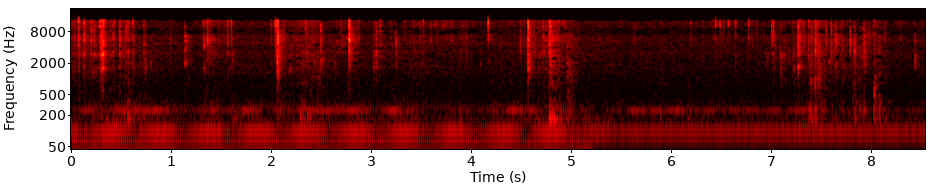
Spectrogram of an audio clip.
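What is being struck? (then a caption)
Bar of soap cut with a knife blade. A solid, pale green rectangular bar of soap, held in the palm, is sliced and scraped with a utility knife blade. The result is a series of quiet, crisp scrapes and sharp, bright clicks. A steady low hum runs underneath and drops away after about five seconds.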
